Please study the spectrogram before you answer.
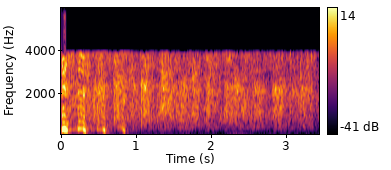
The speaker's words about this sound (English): That's a beautiful answer. The best. I think we should applaud.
